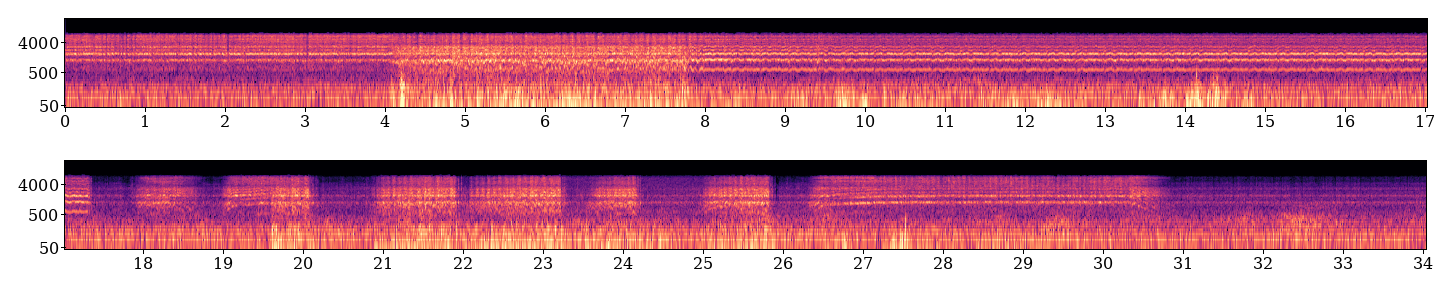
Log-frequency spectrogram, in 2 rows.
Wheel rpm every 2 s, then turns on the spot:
160, 160, 150, 140, 90, 80, 80, 80, 70, 70, 80, 100, 50, 100, 160, 90, 0.
none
